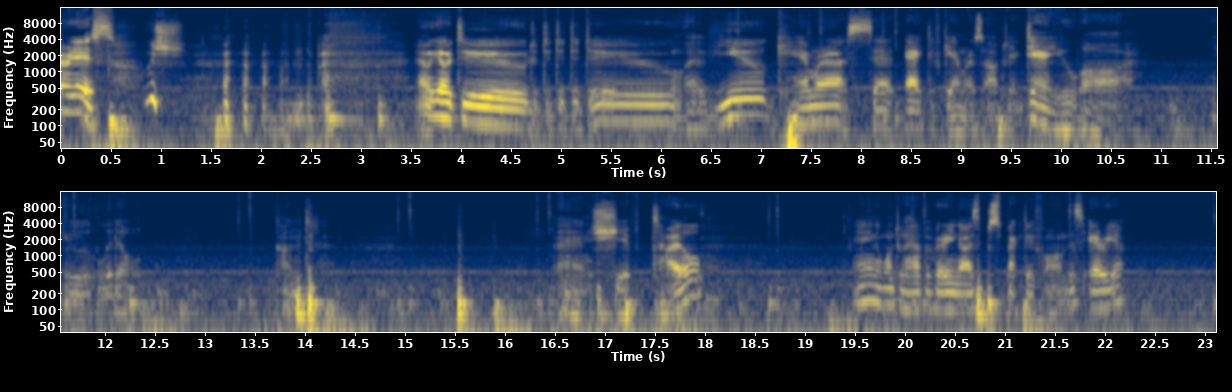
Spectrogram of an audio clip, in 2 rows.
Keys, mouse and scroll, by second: 0.5 KP_0, 1.5 KP_7, 2.2 scroll down 4, 2.5-5.5 middle drag, 6.7-9.7 drag, 10.0 shift+`, 12.3 g, 14.2 g, 15.9 g, 19.2 g, 21.2 g.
